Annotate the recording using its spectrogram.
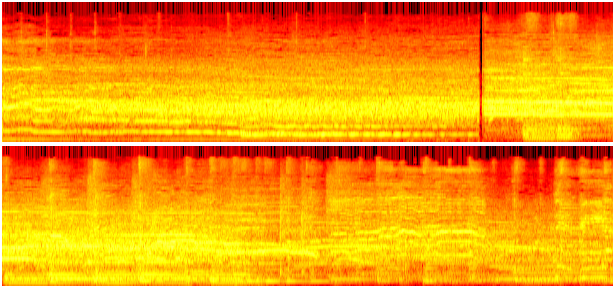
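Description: Live pop music with a woman singing into a microphone over a band, played through a stage sound system. About five seconds in, the sound cuts off abruptly and a different stretch of the music comes in.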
